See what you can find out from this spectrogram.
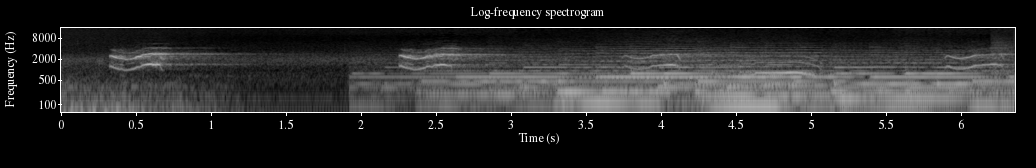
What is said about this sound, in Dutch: Gaat dat nou de hele nacht zo door? nou, ik weet niet of de hele nacht zo doorgaat, maar ze kunnen soms best een hele tijd blijven roepen. Ja. Bosuilen. De bekendste uil en de meest voorkomende uil van Nederland.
